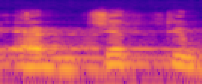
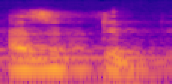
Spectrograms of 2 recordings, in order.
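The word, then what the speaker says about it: adjective: অ্যাডজেক্টিভ আমরা অনেকে এটাকে অ্যাডজেক্টিভ বলি। তো একটা জিনিস মাথায় রাখতে হবে যে ডি এর পরে জে, জি এগুলো যদি আসে তাহলে ডি এর উচ্চারণটা উজ্জ্ব হয়ে যায়, এটা হবে অ্যাজেক্টিভ।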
